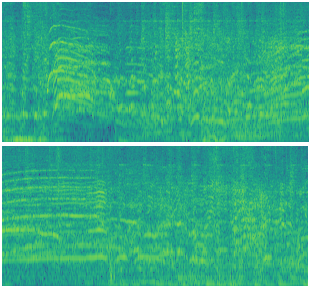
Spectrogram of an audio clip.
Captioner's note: guests screaming, laughing and cheering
